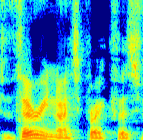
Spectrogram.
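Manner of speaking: ordinary talk, nothing marked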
